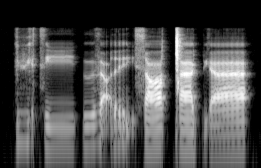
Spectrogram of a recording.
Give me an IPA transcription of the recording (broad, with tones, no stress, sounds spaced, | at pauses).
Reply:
vʲ ɛ˥˧ t͡s iː˧ | ɯ˨˥ ð ɑ̰˥˧ r ḭ˥˧ s ɑː˨˥ ǀ aː˧ pʲ aː˩˧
